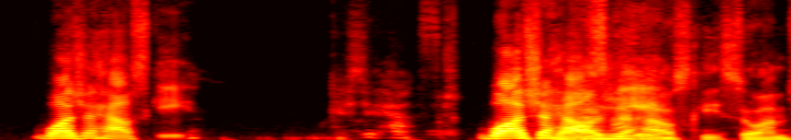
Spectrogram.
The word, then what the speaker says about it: Wojciechowski: direct reported to him, it's like run together, where's your house key? Wojciechowski.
